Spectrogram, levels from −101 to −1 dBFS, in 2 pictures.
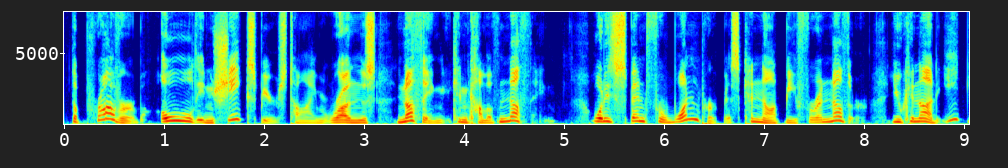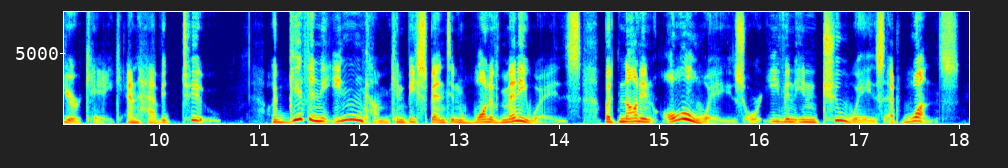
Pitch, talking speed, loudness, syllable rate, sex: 190 Hz, 180 wpm, -21 LUFS, 4.6 syllables/s, male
